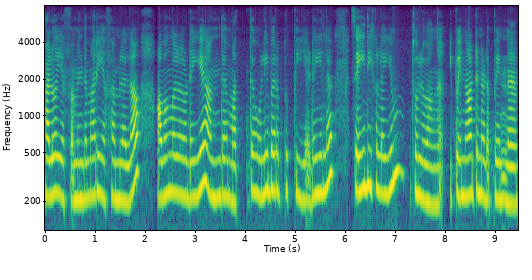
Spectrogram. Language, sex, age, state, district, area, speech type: Tamil, female, 30-45, Tamil Nadu, Tiruppur, rural, spontaneous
